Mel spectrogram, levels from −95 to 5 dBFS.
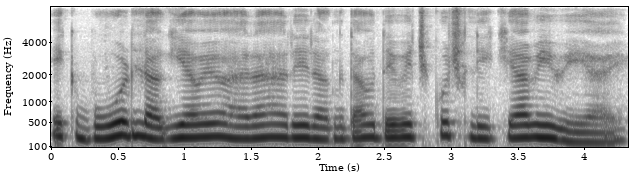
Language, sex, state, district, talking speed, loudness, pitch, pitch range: Punjabi, female, Delhi, New Delhi, 205 wpm, -14 LUFS, 220 Hz, 205-230 Hz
